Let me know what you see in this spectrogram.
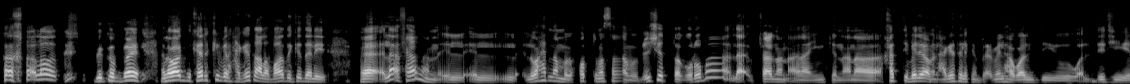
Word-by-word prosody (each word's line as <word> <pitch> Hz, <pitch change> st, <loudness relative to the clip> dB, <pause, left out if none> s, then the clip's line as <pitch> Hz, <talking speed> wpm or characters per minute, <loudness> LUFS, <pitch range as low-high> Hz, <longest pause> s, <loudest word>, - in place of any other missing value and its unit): فخلاص، 215 Hz, +1 st, +2 dB, 0.4 s
دي 155 Hz, -, +2 dB
كوباية 185 Hz, +3 st, +6 dB, 0.2 s
هنقعد 195 Hz, +3 st, +10 dB
نكركب 195 Hz, +3 st, +1 dB
الحاجات 175 Hz, +4 st, -1 dB
على -, -, +4 dB
بعض 155 Hz, 0 st, +1 dB
كده 150 Hz, -1 st, -1 dB
ليه؟ 120 Hz, -4 st, -2 dB, 0.3 s
فلأ، 130 Hz, 0 st, +4 dB
فعلًا 200 Hz, -6 st, 0 dB
ال 115 Hz, -4 st, -10 dB, 0.3 s
ال 105 Hz, +1 st, -9 dB
ال -, -, -9 dB
الواحد 165 Hz, +10 st, -1 dB
لمّا 165 Hz, -4 st, -3 dB
بيحط 155 Hz, -2 st, -7 dB
مثلًا 145 Hz, +2 st, -5 dB
لمّا 95 Hz, -2 st, -9 dB
بيعيش 175 Hz, -, -2 dB
التجربة 210 Hz, +8 st, -2 dB, 0.2 s
لأ، 305 Hz, 0 st, +2 dB, 0.2 s
فعلًا 125 Hz, -2 st, +3 dB, 0.2 s
أنا 100 Hz, -1 st, -3 dB
يمكن 100 Hz, 0 st, -12 dB
أنا 100 Hz, -2 st, -1 dB
أخدت 160 Hz, 0 st, -3 dB
بالي 150 Hz, 0 st, +4 dB
من 120 Hz, -, -3 dB
الحاجات 135 Hz, +6 st, -3 dB
بقى -, -, -9 dB
اللي 130 Hz, -, -4 dB
كان 115 Hz, -3 st, -13 dB
بيعملها 120 Hz, +1 st, -5 dB
والدي 105 Hz, -1 st, -3 dB
ووالدتي 105 Hz, +3 st, -8 dB
140 Hz, 195 wpm, -23 LUFS, 110-175 Hz, 0.4 s, هنقعد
